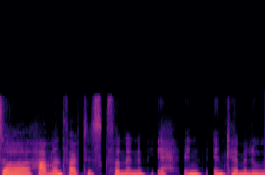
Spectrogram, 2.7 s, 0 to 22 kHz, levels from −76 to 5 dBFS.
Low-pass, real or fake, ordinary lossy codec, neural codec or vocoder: 9.9 kHz; fake; none; codec, 16 kHz in and 24 kHz out, 0.8 kbps, FocalCodec, streaming, 65536 codes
